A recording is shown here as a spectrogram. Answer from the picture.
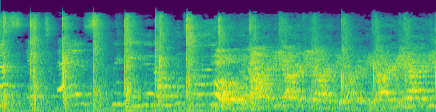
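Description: Hands clapping in a steady rhythm, about two claps a second, while a group of voices sings along.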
